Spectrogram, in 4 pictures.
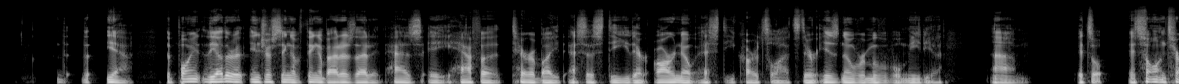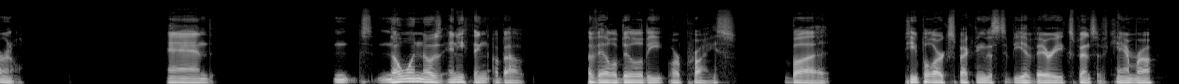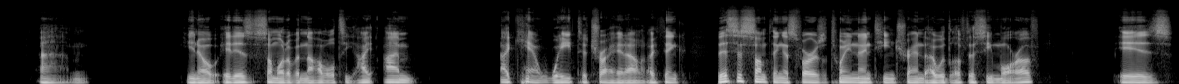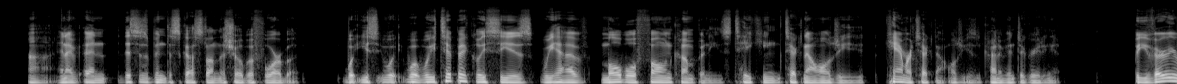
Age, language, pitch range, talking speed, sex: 30-49, English, 85-100 Hz, 165 wpm, male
